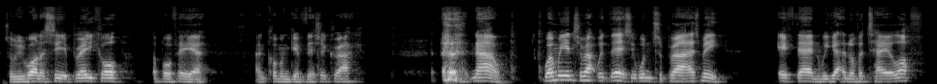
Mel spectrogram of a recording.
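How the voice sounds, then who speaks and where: A man hosts a live crypto stream, his voice a little croaky today. He is mid-pitched and talks through charts in a loose, rambling way, full of fillers and restarts. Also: moderate pace, fairly bright tone. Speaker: crypto livestream host. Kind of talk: casual live chart analysis.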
